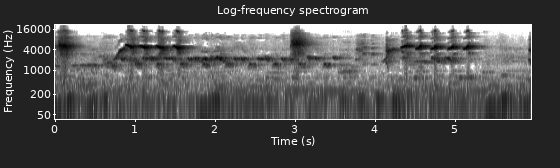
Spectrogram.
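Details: Ashy tailorbird song used as a master: quick trills of five high notes over a lower sustained whistle, a sharp single note midway, then another trill with a lower whistle beneath.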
